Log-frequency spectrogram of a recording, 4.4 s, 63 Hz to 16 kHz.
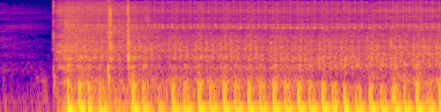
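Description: A 2004 Yamaha Kodiak 400 ATV fitted with an aftermarket TANG carburetor fires up after a short silence, settling into a loud, close, lumpy idle with steady pulsing beats and a couple of sharp clicks near the start.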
